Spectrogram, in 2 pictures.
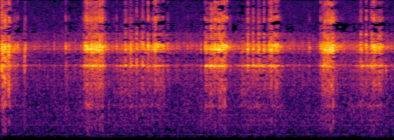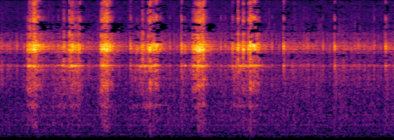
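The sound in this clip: Rotary telephone being dialled: bursts of bright mechanical ratcheting clicks that rise and stop, repeating many times in a regular pattern, fairly loud and with no voices.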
